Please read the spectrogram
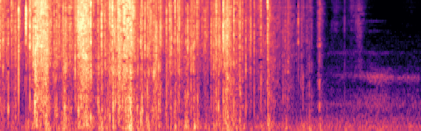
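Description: A baseball card pack's wrapper being torn open and crinkled by hand, a dense crackling that dies away about three seconds in.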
